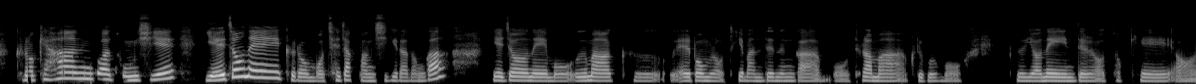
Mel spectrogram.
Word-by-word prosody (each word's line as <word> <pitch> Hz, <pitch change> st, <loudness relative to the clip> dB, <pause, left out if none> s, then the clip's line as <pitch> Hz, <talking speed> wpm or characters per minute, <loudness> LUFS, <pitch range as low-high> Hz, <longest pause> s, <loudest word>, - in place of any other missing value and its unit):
그렇게 205 Hz, +4 st, -3 dB
함과 265 Hz, 0 st, +3 dB
동시에 220 Hz, +10 st, +3 dB, 0.3 s
예전에 310 Hz, -, +7 dB
그런 175 Hz, -8 st, -3 dB
뭐 160 Hz, 0 st, -4 dB
제작 200 Hz, +4 st, -4 dB
방식이라든가 170 Hz, -, -2 dB, 0.5 s
예전에 180 Hz, -2 st, +2 dB
뭐 165 Hz, 0 st, -4 dB
음악 175 Hz, -1 st, +1 dB
그 165 Hz, -1 st, -10 dB, 0.2 s
앨범을 170 Hz, 0 st, -1 dB
어떻게 180 Hz, -, -6 dB
만드는가 170 Hz, -, -4 dB
뭐 80 Hz, -1 st, -9 dB
드라마 165 Hz, -2 st, -2 dB
그리고 160 Hz, 0 st, -6 dB
뭐 165 Hz, -, -9 dB, 0.5 s
그 170 Hz, -1 st, -3 dB
연예인들 165 Hz, 0 st, 0 dB
어떻게 160 Hz, -2 st, -6 dB
어 80 Hz, +1 st, -6 dB
170 Hz, 280 characters per minute, -25 LUFS, 165-205 Hz, 0.5 s, 예전에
